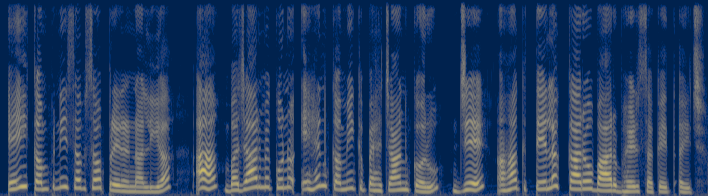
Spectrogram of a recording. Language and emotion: Maithili, neutral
